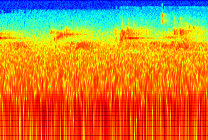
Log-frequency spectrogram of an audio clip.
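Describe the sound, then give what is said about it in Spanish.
A striped woodpecker (carpinterito) calls in a few short, high-pitched bursts over steady outdoor background hiss, fairly faint, with no voices. “El carpinterito. Se llama así porque los pájaros carpinteros son el doble de su tamaño.”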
